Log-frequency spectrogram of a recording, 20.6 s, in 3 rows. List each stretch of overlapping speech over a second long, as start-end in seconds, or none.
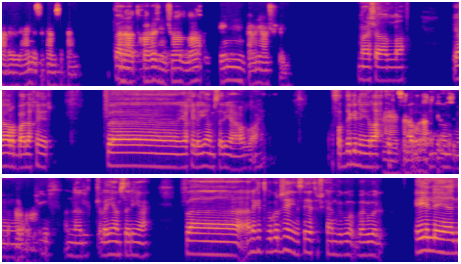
12.6-14.3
